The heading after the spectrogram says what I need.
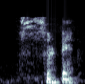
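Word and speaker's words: certain: है दोस्तों ध्यान दीजिए सी के बाद ई और आई आने पर इसका उच्चारण स होता है जैसे CE double L S sales sales का अर्थ होता है कोशिकाएं सर्टेन सीई आर टी ए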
